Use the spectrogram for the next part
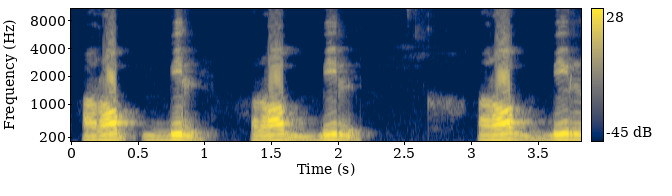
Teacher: बा पर तशदूद और त शदीद भी है इसको जमा के पढ़ेंगे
